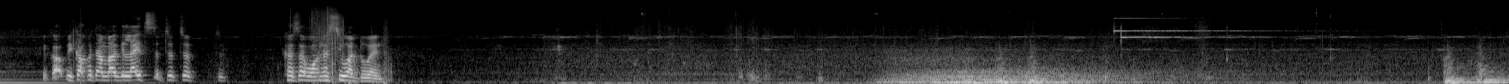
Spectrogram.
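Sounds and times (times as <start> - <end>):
low ominous rumble: 8.7 - 12.1
thin high steady tone: 8.7 - 13.8.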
